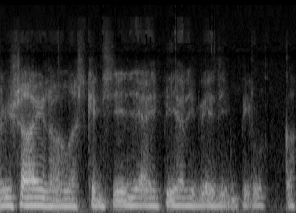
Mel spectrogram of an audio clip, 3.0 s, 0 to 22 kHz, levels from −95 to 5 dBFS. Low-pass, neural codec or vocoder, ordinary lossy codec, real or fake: 19.8 kHz; none; Opus, 16 kbps; real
